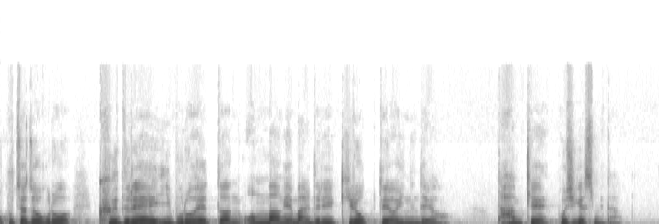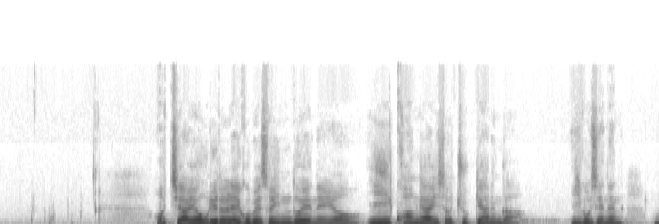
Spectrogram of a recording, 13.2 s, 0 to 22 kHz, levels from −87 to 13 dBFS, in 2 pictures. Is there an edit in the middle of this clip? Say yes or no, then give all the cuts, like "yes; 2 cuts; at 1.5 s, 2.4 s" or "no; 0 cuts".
no; 0 cuts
